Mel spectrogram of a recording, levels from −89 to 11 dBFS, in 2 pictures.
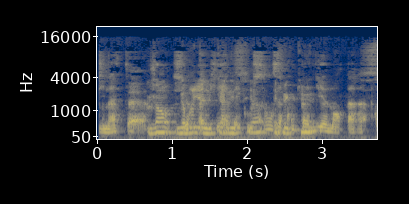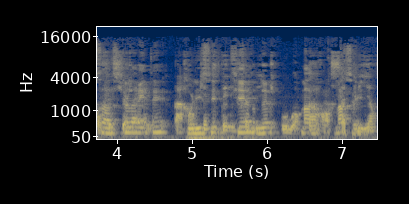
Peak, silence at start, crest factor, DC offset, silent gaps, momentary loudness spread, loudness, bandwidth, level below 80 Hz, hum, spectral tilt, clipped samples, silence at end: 0 dBFS; 0.05 s; 14 dB; under 0.1%; none; 4 LU; -15 LUFS; 15.5 kHz; -36 dBFS; none; -5 dB/octave; under 0.1%; 0 s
